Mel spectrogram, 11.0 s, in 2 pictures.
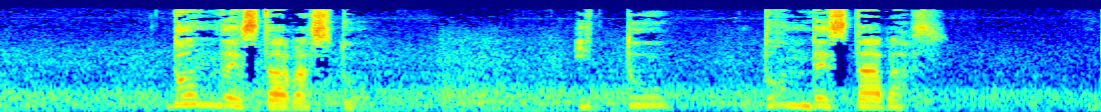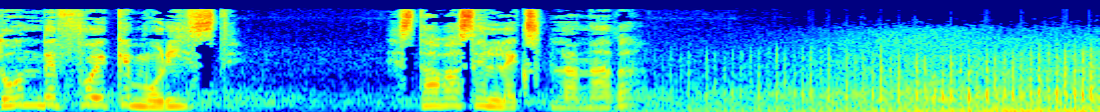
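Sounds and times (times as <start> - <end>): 
speech: 0.9 - 2.0, 2.9 - 4.8, 5.4 - 6.7, 7.4 - 8.8
helicopter flying overhead: 8.7 - 11.0.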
